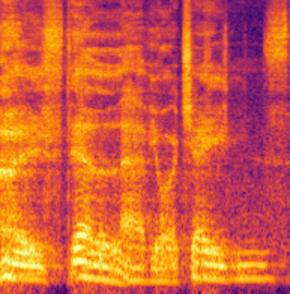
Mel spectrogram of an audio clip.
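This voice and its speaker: A man puts on a character voice at a medium pitch. The voice is raspy. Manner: hissing.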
